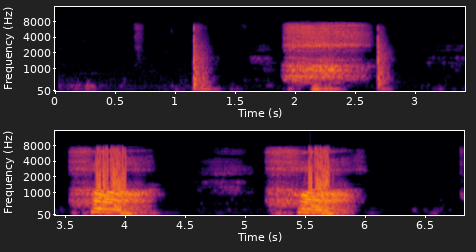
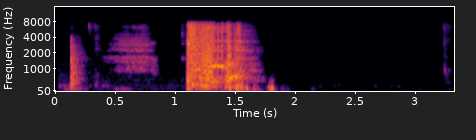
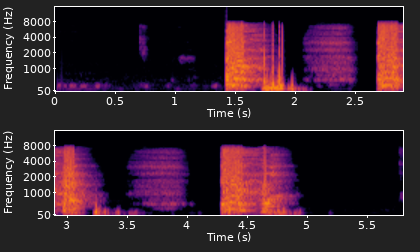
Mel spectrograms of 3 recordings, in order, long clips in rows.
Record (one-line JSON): {"exhalation_length": "6.8 s", "exhalation_amplitude": 32768, "exhalation_signal_mean_std_ratio": 0.4, "cough_length": "3.3 s", "cough_amplitude": 32768, "cough_signal_mean_std_ratio": 0.36, "three_cough_length": "5.8 s", "three_cough_amplitude": 32768, "three_cough_signal_mean_std_ratio": 0.43, "survey_phase": "beta (2021-08-13 to 2022-03-07)", "age": "45-64", "gender": "Male", "wearing_mask": "No", "symptom_none": true, "smoker_status": "Never smoked", "respiratory_condition_asthma": false, "respiratory_condition_other": false, "recruitment_source": "REACT", "submission_delay": "1 day", "covid_test_result": "Negative", "covid_test_method": "RT-qPCR"}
